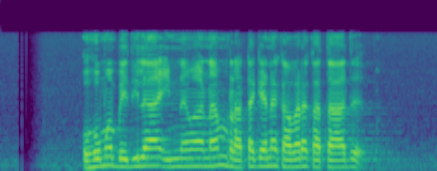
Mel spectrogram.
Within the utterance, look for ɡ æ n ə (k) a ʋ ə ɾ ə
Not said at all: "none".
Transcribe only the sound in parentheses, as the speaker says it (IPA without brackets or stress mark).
k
